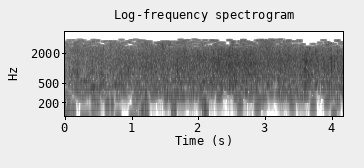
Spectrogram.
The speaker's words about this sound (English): Give a round of applause for my wife.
